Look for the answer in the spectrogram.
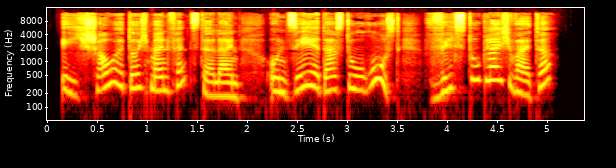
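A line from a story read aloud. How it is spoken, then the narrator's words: Calling out. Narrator (German): rief es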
